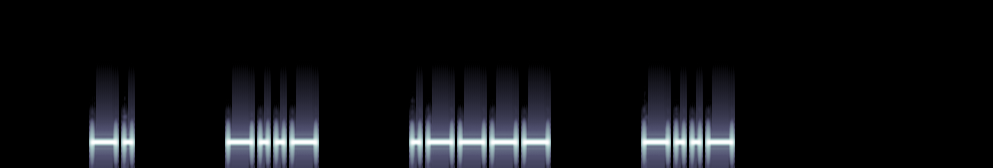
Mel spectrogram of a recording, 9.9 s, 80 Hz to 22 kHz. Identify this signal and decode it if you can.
Morse code, heard as a keyed tone, about 15 wpm, spaced as for 7 wpm, 700 Hz. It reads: NX1X
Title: USA Call Signs - 4x Character Spacing - 15wpm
